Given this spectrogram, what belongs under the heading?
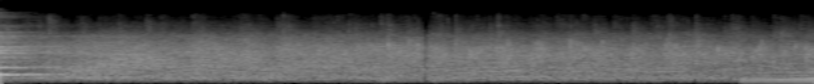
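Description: A church congregation claps steadily at a sermon, a dense, continuous wash of many hands in a large hall that runs for several seconds before a low hum cuts in at the end.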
